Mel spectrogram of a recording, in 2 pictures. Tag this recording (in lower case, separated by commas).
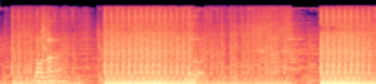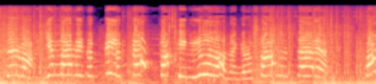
music, speech, fusillade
